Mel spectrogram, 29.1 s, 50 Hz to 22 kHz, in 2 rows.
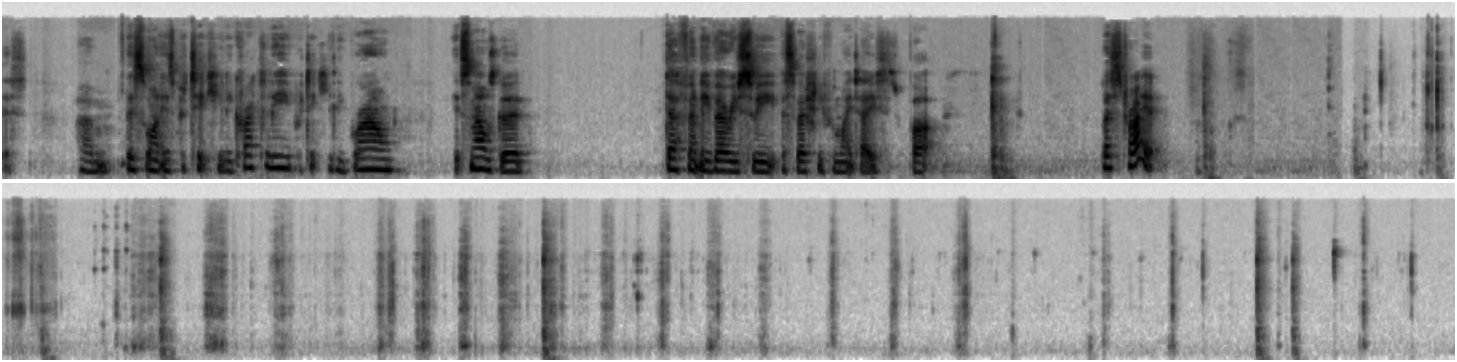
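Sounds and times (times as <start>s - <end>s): person crunching a cookie: 13.6s - 28.8s.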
